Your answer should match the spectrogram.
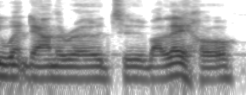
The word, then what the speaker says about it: Vallejo: down the road to Vallejo California I'm pronouncing that right that's a Spanish version and he bought properties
